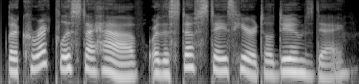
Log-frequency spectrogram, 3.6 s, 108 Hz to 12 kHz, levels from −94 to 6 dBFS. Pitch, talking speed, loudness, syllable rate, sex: 215 Hz, 215 wpm, -16 LUFS, 4.9 syllables/s, female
